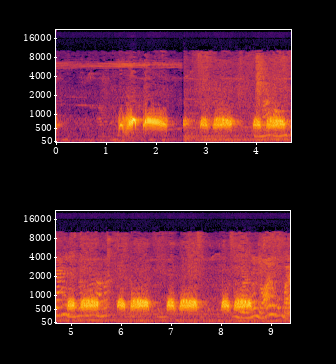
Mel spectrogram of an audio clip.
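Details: Spotted dove calling rapidly in 'thổ ồm' style to provoke 'thổ đồng' doves: a long string of husky coos at about one per second, with a wavering low voice-like sound running beneath the later coos.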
